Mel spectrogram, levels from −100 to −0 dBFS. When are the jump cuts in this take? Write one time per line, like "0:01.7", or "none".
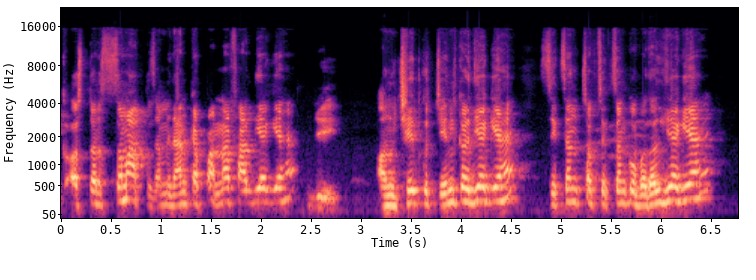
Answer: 0:00.9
